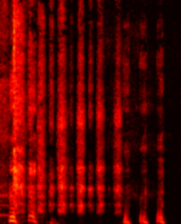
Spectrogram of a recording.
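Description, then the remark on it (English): A person's voice imitates a dog panting, with about ten quick, breathy huffs in a steady rhythm. Moderately loud, with no speech over it. “So you're like sitting there like a dog, like, oh, okay.”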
